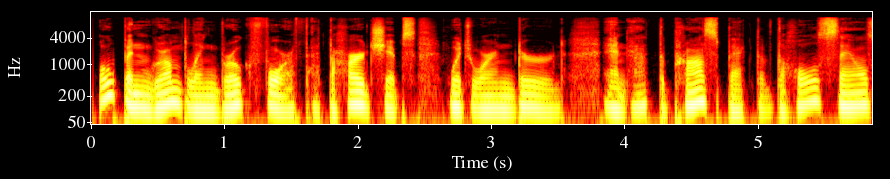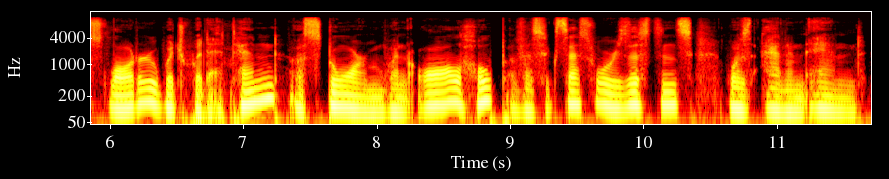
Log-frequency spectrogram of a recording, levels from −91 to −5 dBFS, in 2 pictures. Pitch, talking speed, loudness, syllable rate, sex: 110 Hz, 175 wpm, -21 LUFS, 4.9 syllables/s, male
